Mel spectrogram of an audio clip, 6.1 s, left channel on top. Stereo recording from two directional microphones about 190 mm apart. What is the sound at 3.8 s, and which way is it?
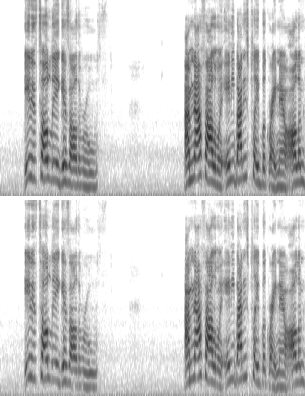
Speech, 25° left (ahead or behind).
